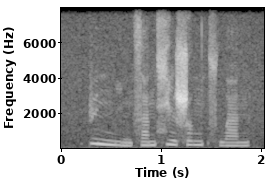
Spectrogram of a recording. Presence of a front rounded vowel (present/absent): present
